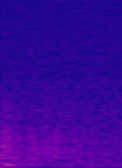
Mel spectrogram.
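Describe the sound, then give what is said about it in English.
A distant explosion heard as a deep, low rumbling boom that rolls on steadily for about a second with no sharp crack and no voices. “In the distance, I heard an explosion.”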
